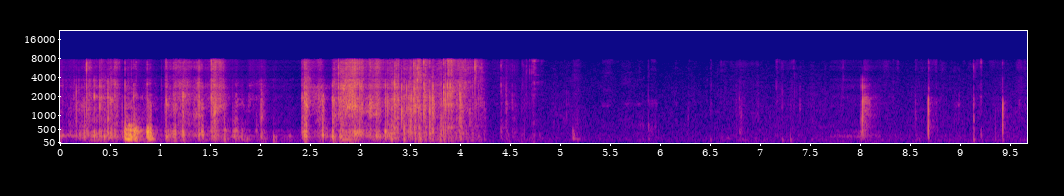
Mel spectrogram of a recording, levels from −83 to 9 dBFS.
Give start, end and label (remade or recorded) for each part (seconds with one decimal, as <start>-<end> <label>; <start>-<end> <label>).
0.0-3.3 remade; 3.3-7.7 recorded; 7.7-8.2 remade; 8.2-9.7 recorded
